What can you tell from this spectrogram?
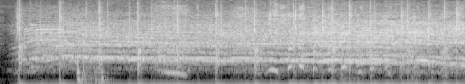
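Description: A crowd bursts into loud, sustained applause for a guest, dense clapping mixed with cheers and a few high whoops, holding at a steady level for the whole few seconds.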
